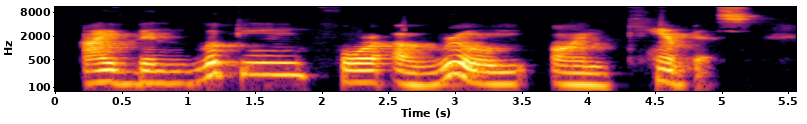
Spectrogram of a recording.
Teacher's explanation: the ing is the unstressed syllable it's still part of the content word looking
